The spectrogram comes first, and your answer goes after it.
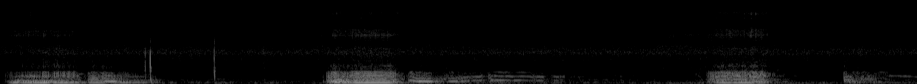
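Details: A sleeping Labrador Retriever snoring loudly: harsh, low, rattling snores with strong overtones, long breaths about every three to four seconds with softer wheezy sounds between, in a quiet indoor setting.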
